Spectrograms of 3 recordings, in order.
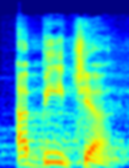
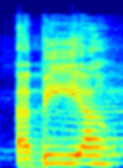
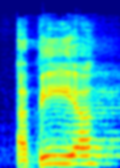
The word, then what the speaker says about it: Abijah: from the division of abijah or the proper pronunciation is abya or Aya abya or Aya and one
